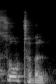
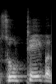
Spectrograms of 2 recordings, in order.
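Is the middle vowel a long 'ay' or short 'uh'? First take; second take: short uh; long ay. First: The middle vowel is a short 'uh' sound. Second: The middle vowel is a long 'ay' sound. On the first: The speaker calls it right. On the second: The speaker calls it wrong. "ಸೂಟೇಬಲ್ ಅಲ್ಲ"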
